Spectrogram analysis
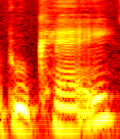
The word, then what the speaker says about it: Bucket: the BBC's television schedules, Hyerson Bucket, pronounced Bouquet, and Hetti Wayne.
